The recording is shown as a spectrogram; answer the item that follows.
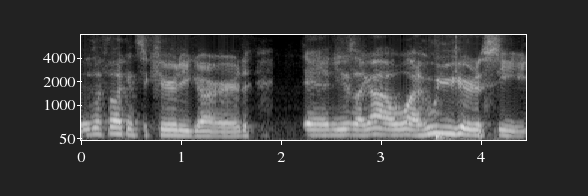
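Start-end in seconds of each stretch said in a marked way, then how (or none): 2.9-4.5 put-on voice acting very tough. Retelling how a security guard questioned visitors: imitating a guard acting super hard. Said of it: "all super hard".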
